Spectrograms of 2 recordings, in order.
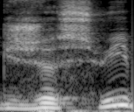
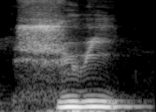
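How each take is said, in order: First: Both words are said separately and in full. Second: The two words merge into one shortened syllable. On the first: "We don't say when we speak je suis" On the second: "but something like"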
